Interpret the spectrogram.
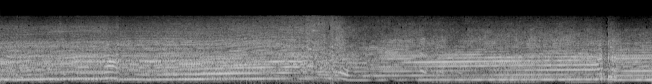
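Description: Drag-race car engine at full throttle, accelerating hard down a 250 m strip: the pitch climbs through each gear and drops sharply at upshifts about a second in, around three seconds in and near the end.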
